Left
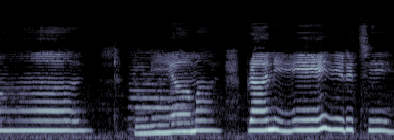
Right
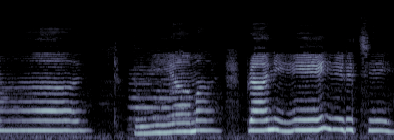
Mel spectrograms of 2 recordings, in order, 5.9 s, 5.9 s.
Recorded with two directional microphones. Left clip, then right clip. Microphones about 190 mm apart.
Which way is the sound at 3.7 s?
20° right (ahead or behind).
